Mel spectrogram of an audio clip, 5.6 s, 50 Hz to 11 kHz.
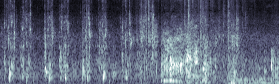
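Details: German Shepherd Boxer mix dogs at play, recorded January 26, 2021; quick irregular huffs and scuffles with a brief whimpering tonal whine midway, followed by rougher growly bursts.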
